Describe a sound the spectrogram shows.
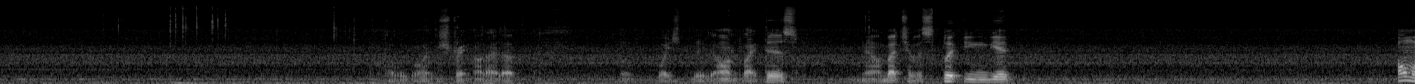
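Plastic joints of a toy figure click softly as they are moved.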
